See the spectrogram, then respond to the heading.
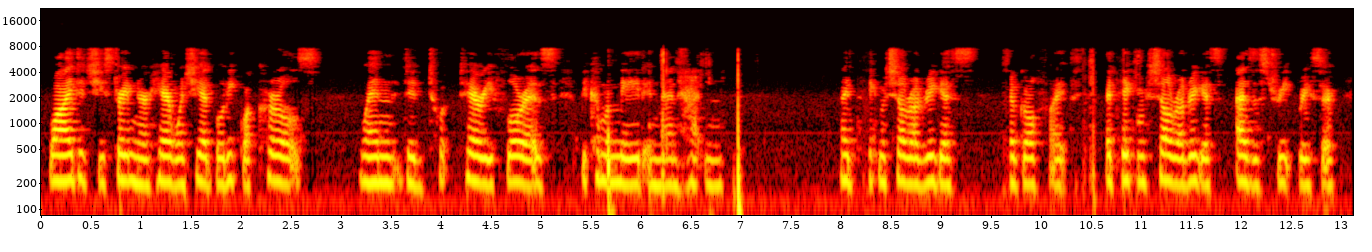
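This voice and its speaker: A young woman reciting spoken word poetry in a measured, deliberate way. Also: mid-range voice, fairly bright tone. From United States. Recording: dull lo-fi recording.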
